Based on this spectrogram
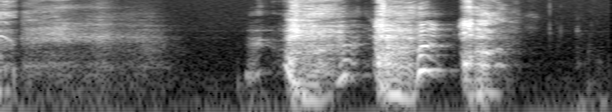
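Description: Three sharp, loud coughs in quick succession after a blueberry from a smoothie went down the wrong way, preceded by a softer rough breathy sound, with quiet pauses between bursts.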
